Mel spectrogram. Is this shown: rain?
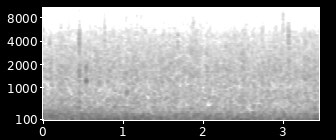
yes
